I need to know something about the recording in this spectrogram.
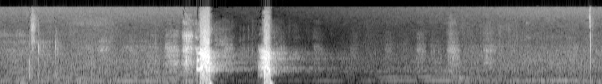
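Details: An angry, infuriated pet Rottweiler gives two loud, harsh barks about half a second apart, each a short broadband burst, followed by quiet with faint low background hum and soft breathing.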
